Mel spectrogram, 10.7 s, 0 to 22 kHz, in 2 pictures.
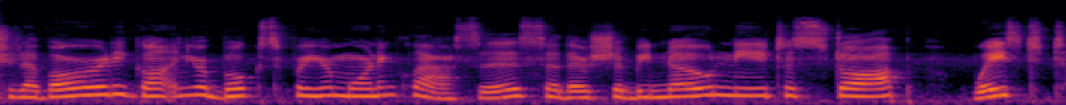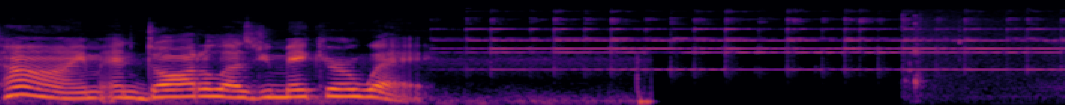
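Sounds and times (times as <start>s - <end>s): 
speech: 0.0s - 7.5s
school starting bell ringing: 7.4s - 10.6s.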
